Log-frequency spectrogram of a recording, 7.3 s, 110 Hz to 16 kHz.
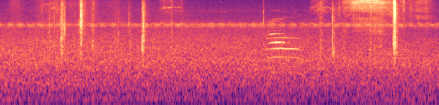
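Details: Cat at Dockyard Garden, 24 September 2016 around 6:18 am: a single short meow with clear stacked harmonics, rising then falling, about half a second long midway through, over steady low background hiss with scattered faint clicks.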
